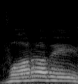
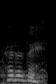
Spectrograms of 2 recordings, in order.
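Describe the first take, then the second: First: The word begins with a w sound. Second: The word begins with a p sound.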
